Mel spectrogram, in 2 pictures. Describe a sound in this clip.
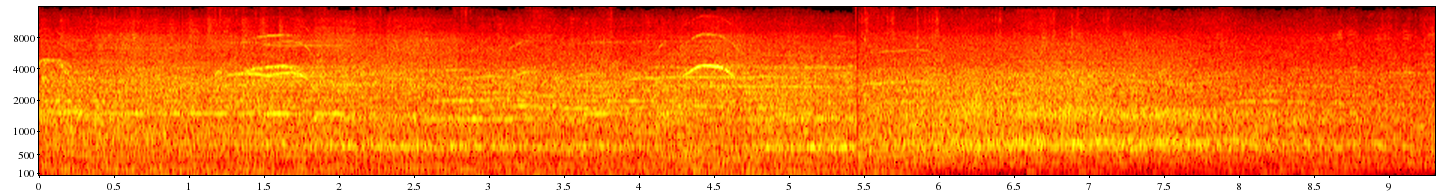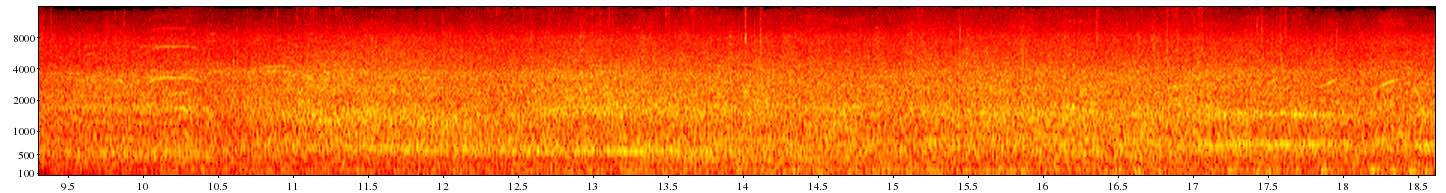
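A large stadium crowd roars and chants loudly.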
